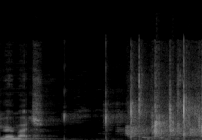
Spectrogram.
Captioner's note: applause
